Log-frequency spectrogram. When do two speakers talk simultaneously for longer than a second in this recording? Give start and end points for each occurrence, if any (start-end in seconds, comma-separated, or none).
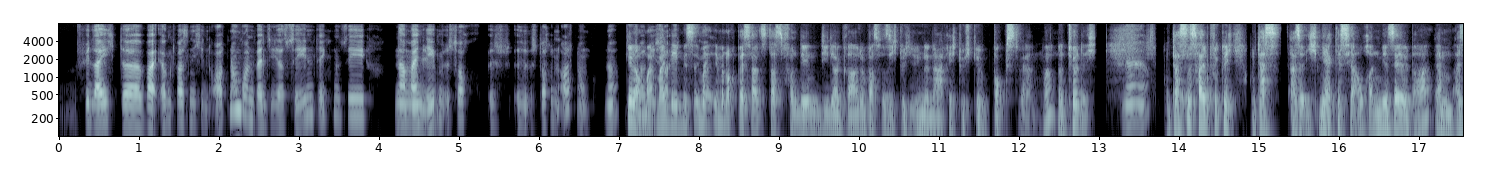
7.1-8.4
